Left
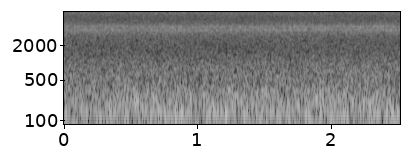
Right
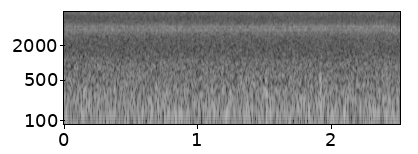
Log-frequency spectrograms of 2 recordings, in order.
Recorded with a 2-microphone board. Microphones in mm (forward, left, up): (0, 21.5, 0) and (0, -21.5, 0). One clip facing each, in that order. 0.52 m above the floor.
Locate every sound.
Only background noise.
